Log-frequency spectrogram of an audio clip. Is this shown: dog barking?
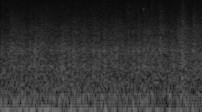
no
